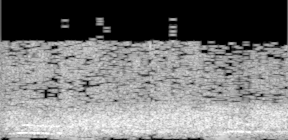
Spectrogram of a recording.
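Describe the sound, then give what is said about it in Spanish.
Loud audience applause requested from a crowd of residents of San Nicolás de los Arroyos, a thick, continuous roar of clapping that stays at full strength from start to finish. “A ver, nicoleños, un aplauso.”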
